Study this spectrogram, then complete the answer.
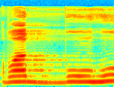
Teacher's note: Maka hak dhamirnya kita panjangkan seperti mad jaiz, boleh 4 boleh 5 harokat. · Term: mad silah tawilah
